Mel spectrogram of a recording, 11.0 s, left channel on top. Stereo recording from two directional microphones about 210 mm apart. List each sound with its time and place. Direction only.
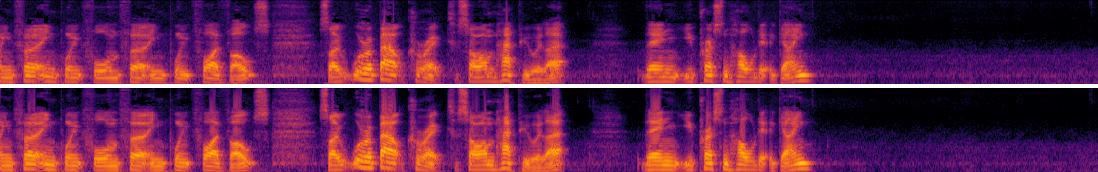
0.0 s speech: 40° right (ahead or behind)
